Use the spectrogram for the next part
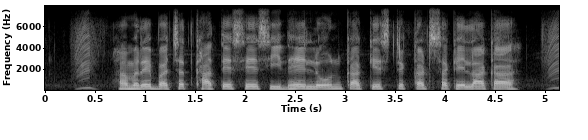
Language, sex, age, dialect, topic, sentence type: Bhojpuri, male, 25-30, Western, banking, question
